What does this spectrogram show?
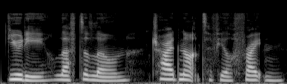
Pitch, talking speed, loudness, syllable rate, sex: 200 Hz, 165 wpm, -19 LUFS, 5.2 syllables/s, female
